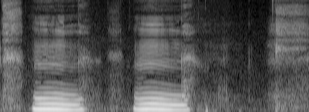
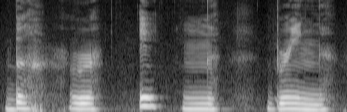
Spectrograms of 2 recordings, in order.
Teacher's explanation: we start to cut out the heavy G sound at the end so that we're left with ng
